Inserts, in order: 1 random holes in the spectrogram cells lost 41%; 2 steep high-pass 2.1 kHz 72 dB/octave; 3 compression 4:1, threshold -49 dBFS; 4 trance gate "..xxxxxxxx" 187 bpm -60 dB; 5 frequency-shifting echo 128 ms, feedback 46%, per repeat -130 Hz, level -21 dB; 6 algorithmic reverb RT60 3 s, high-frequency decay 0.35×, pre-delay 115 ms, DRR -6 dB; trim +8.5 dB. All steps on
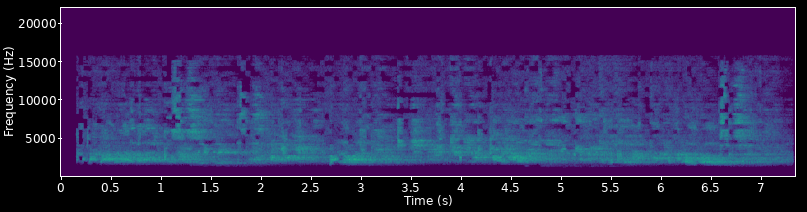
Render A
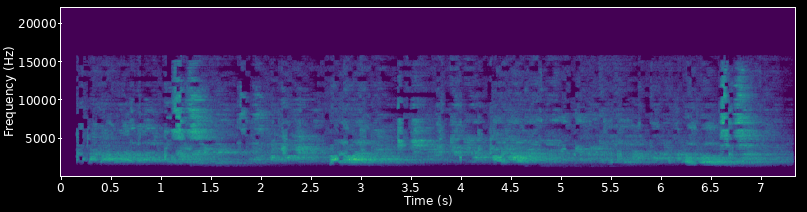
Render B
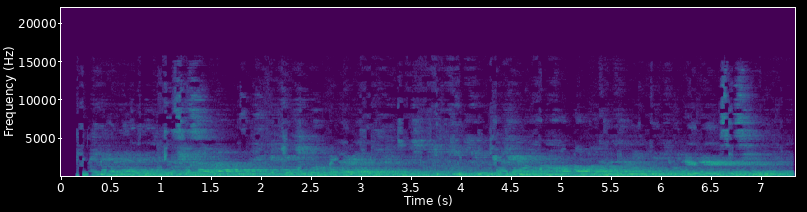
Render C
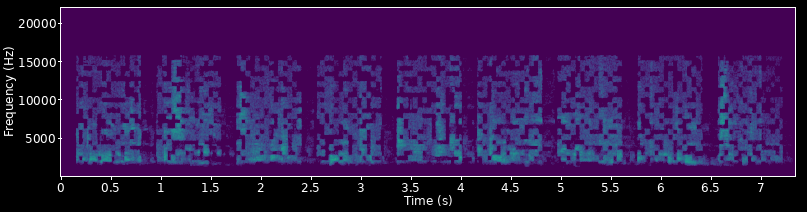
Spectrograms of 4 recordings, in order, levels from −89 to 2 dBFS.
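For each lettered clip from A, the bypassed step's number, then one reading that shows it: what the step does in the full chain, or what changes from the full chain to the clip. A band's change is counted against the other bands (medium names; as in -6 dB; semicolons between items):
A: 3, mean gain reduction 2.0 dB; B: 2, crest factor change -3.0 dB; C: 6, momentary loudness spread change +2 LU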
